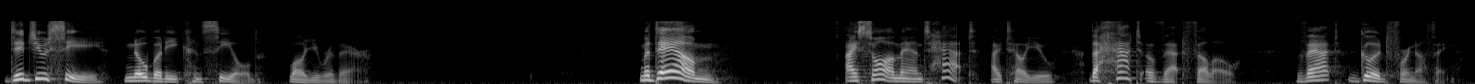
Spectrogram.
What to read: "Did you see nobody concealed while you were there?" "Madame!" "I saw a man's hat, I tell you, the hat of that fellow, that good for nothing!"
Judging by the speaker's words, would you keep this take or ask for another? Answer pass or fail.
pass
